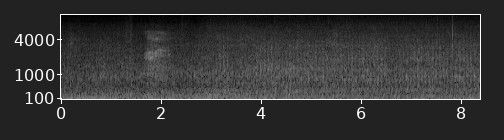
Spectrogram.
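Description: Footsteps crunch on a dirt and gravel path.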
